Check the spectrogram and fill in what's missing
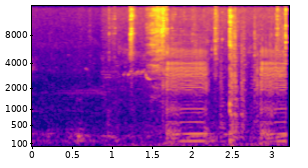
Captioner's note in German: Handy vibriert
